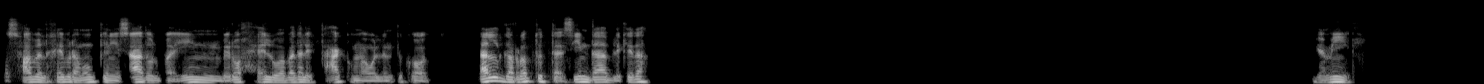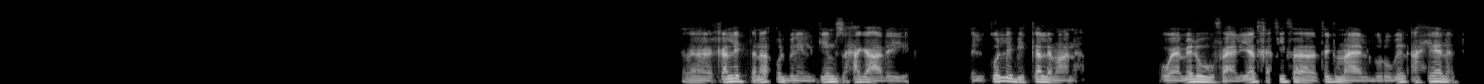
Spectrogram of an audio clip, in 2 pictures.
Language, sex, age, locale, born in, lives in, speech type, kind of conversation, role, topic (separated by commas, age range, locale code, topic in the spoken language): Arabic, male, 18-19, ar-EG, Egypt, Egypt, read, expert-assistant, expert, إزاي أرتب وأدير مجموعة جيمرز أونلاين، خصوصًا في الألعاب اللي تعتمد على التعاون زي ألعاب التيمز أو الكلانز؟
